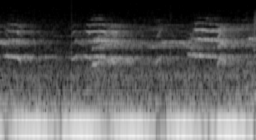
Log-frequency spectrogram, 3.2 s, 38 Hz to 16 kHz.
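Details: Peregrine falcon family at a water-tower nest box, Charles Sturt University in Orange, New South Wales, Australia, 16 October 2024, 07:21. Several long, even, harmonic wails with slight upward bends, over a constant low background drone.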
